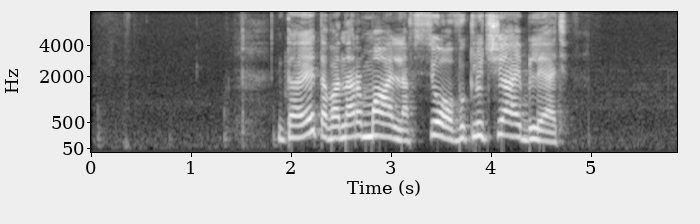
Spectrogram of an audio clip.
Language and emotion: Russian, angry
